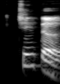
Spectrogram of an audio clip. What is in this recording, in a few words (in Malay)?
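"cinta", Malay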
